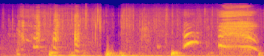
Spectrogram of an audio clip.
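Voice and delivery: high shrieking laugh. Real, not acted. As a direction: burst out laughing. Hearty laugh at own joke.

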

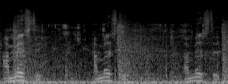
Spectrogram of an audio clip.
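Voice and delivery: low, soft muttering to himself; muttered. Real, not acted. Annoyed gamer mutters after missing the shot. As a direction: grumble it under your breath.

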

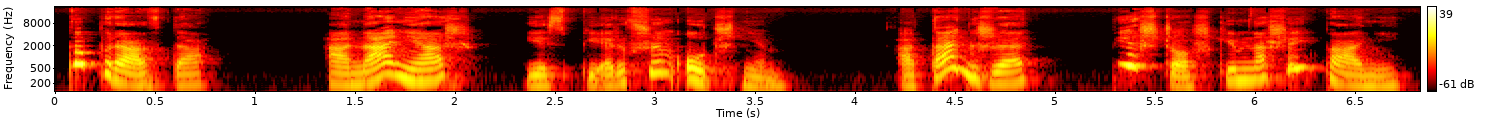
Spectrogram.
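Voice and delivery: plain reading voice

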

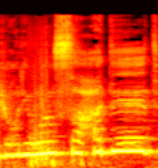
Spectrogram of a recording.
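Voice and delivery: ordinary talk, nothing marked

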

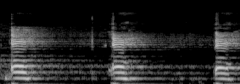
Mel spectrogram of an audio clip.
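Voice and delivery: "e" drilled three times; teacher drilling a vowel sound; model vowel sound. Shown as a demonstration. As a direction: say "e" clearly, one at a time. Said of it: "Âm tiếp theo".

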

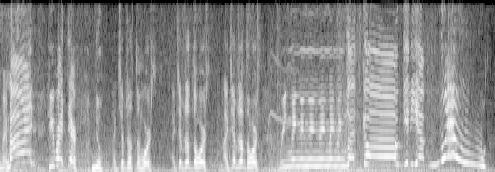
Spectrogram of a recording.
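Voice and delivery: very high, loud panicked squeals; frantic shrieking. Real, not acted. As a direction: scream for the horse while fleeing. Fleeing bear, calling horse.

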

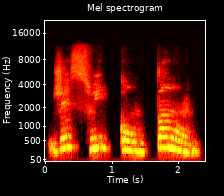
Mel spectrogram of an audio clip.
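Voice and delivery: slow, careful "Je suis contente" with the final T sounded; French pronunciation. Shown as a demonstration. Teacher modelling French for the class, slow and careful. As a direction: spell out "contente" so the T is heard at the end. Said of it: "[name] nos dice".

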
